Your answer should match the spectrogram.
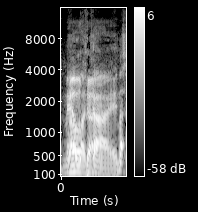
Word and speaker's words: Malachi: Malachi.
